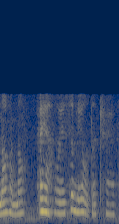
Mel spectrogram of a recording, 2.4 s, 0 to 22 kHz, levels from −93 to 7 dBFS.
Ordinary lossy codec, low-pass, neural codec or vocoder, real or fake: AAC, 16 kbps; 7.2 kHz; none; real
